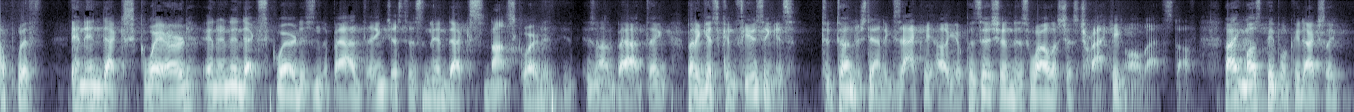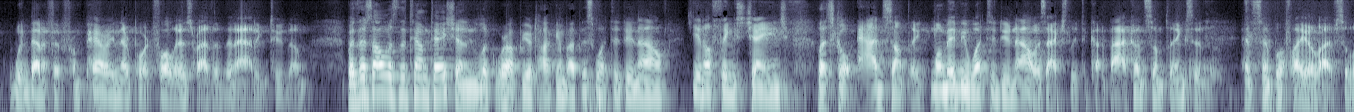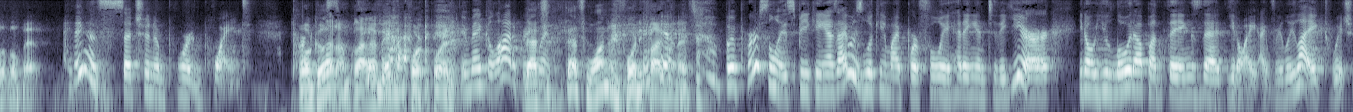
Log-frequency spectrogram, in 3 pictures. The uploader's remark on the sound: Live from Investor Connection. A live event last week.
